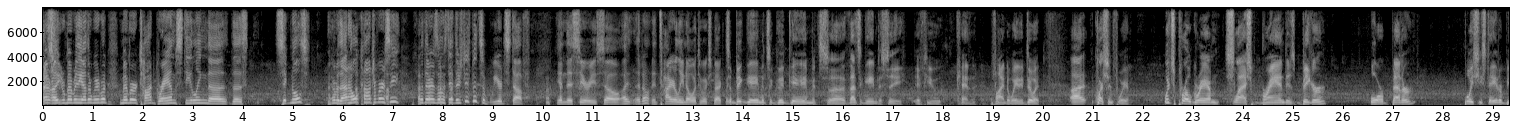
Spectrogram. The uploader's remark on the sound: LIVE at Supply Link in Bountiful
